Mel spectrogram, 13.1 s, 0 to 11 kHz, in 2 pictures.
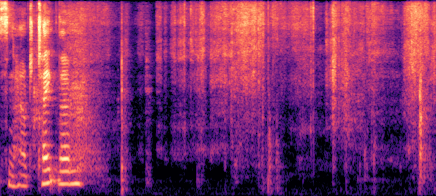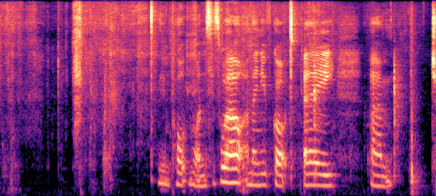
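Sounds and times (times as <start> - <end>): paper pages rustling: 2.0 - 11.5.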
